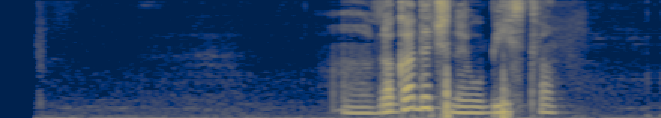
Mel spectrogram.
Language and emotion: Russian, neutral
